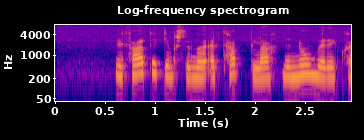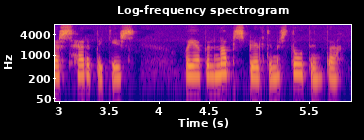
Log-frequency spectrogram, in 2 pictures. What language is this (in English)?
Icelandic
